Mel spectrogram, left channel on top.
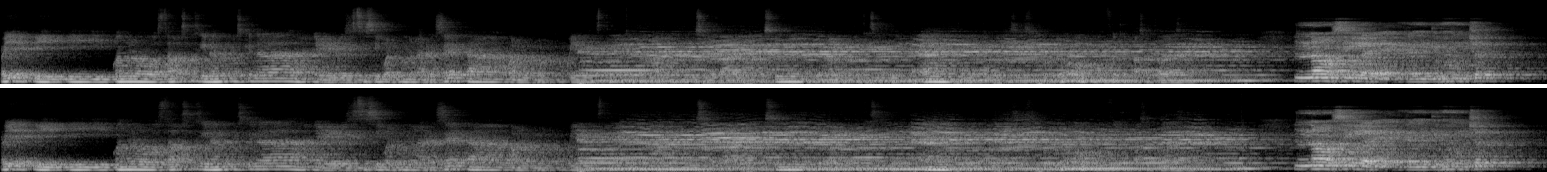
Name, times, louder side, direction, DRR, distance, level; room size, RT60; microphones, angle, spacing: voice 1, 0.0-11.9, left 2 dB, 45° left, -6 dB, 0.4 m, -28 dB
sound 1, 5.8-12.4, right 2 dB, 65° right, 0.4 m, -26 dB
voice 2, 12.6-14.8, equal, 5° right, -10 dB, 0.6 m, -23 dB
2.5 x 2.4 x 2.6 m, 2.1 s
head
